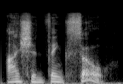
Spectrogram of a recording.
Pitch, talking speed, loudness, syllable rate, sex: 115 Hz, 195 wpm, -17 LUFS, 3.9 syllables/s, male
